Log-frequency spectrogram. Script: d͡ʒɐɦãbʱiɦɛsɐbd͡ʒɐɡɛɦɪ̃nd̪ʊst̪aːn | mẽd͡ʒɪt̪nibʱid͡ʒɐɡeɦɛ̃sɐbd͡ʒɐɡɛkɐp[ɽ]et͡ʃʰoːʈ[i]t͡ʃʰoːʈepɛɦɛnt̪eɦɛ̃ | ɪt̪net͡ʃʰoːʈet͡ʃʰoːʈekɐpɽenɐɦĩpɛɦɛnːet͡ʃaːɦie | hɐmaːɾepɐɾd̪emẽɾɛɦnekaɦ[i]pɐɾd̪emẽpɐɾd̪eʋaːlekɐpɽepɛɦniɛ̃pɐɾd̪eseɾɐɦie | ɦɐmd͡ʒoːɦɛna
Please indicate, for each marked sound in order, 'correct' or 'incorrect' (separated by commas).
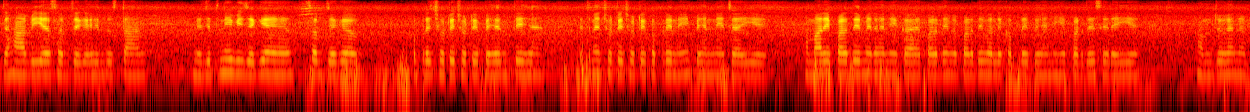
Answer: correct, incorrect, incorrect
